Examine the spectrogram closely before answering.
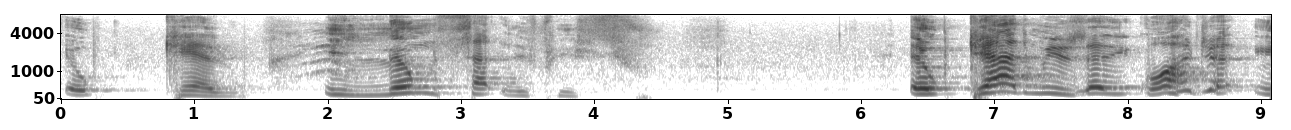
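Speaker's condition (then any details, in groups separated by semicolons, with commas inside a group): Cerebral palsy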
